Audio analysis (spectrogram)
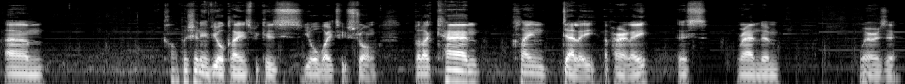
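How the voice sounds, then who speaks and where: Guy with a low voice narrating his strategy game, bit under the weather, faint music behind. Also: slow pace, pauses often, pushed and bright. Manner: polite, formal greetings, thinking aloud. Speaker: gaming channel host. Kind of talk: casual let's-play commentary.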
